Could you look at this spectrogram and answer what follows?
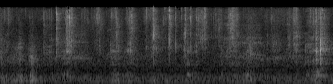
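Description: Kitchen knife cutting a herring's fillets off the backbone on a plastic cutting board: soft scrapes and small clicks of the blade against bone and board, the loudest just before the end.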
